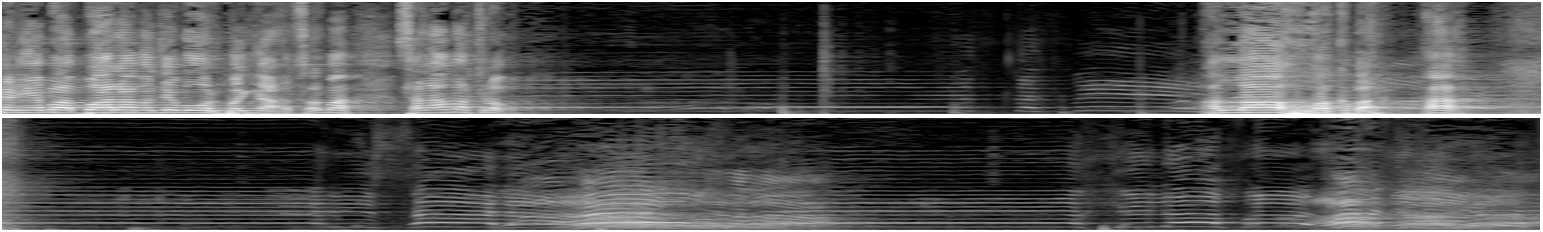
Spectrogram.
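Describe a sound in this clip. A man sings loudly through a microphone and loudspeakers, holding long notes.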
